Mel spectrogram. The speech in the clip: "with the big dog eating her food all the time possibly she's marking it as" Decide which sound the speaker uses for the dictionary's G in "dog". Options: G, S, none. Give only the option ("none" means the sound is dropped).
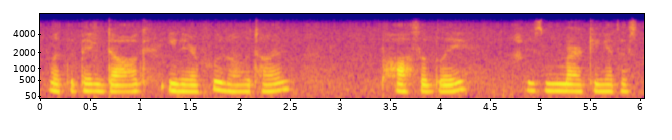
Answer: G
